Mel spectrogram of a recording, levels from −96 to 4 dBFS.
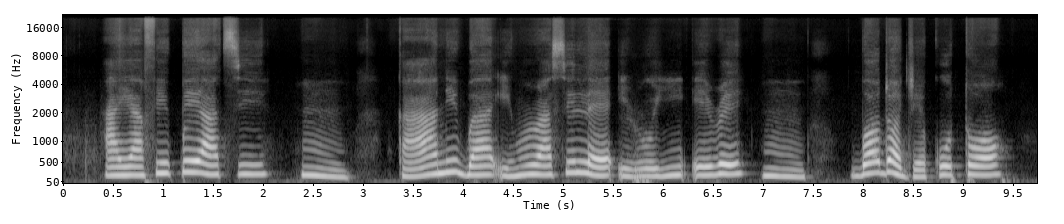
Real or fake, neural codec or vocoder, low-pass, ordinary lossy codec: fake; autoencoder, 48 kHz, 128 numbers a frame, DAC-VAE, trained on Japanese speech; none; none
